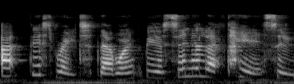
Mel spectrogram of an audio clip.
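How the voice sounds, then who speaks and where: A woman uses a put-on character voice at an extremely high pitch, with lively intonation. Her loudness swings widely as she talks at a moderate pace. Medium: read story.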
